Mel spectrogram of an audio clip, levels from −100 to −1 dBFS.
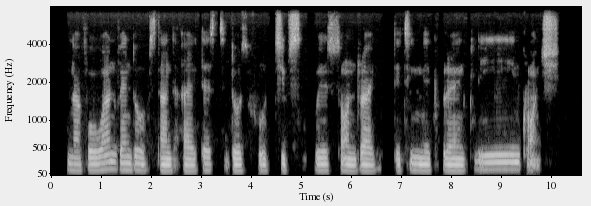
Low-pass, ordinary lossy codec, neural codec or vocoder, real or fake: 7.2 kHz; none; none; real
